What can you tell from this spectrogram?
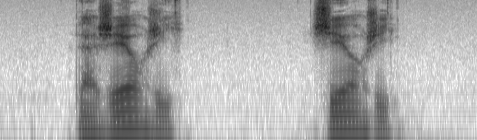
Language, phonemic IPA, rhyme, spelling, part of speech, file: French, /ʒe.ɔʁ.ʒi/, -i, Géorgie, proper noun, Fr-Géorgie.oga
- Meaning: 1. Georgia (a transcontinental country in the Caucasus region of Europe and Asia, on the coast of the Black Sea) 2. Georgia (a state in the Southern United States)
